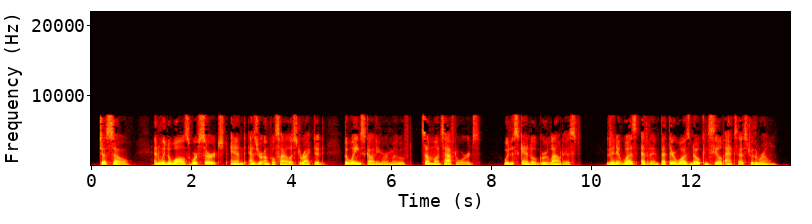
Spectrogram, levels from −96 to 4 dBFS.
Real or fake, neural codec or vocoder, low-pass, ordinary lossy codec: fake; codec, 24 kHz, 0.9 kbps, WavTokenizer, small release; 7.2 kHz; MP3, 32 kbps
